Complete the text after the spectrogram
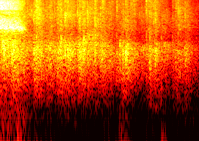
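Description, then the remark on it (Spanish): An audience applauding God steadily, a dense wash of many hands clapping at a fairly even loudness throughout, with no voices standing out. “¿Qué tal si le damos un fuerte aplauso a nuestro Dios?”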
